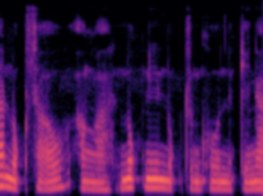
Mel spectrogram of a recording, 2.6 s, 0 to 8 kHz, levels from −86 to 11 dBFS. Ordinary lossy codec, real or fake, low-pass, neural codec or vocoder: none; real; 7.2 kHz; none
